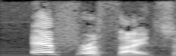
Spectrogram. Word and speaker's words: Ephrathites: And they were Ephrathites, and you got that one too.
